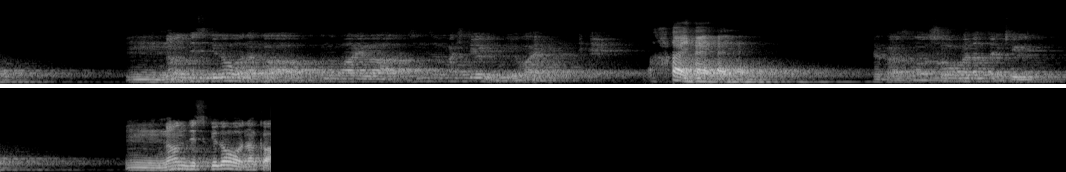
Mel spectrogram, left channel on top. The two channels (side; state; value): right; drops out; at 2.8 s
